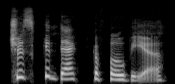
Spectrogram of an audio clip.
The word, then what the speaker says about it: triskaidekaphobia: Triskaidekaphobia.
